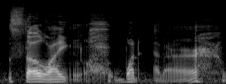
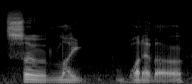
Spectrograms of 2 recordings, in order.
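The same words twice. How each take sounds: First: It is said in a put-on character voice. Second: It is said in the speaker's natural voice.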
